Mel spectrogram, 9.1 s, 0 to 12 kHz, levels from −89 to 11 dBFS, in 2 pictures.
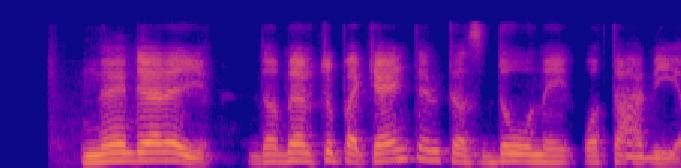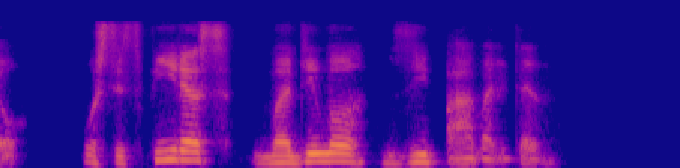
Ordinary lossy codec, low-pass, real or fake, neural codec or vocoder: AAC, 48 kbps; 7.2 kHz; fake; codec, 16 kHz, 0.5 kbps, FunCodec, trained on Chinese and English, 25 frames a second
